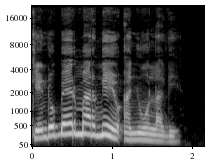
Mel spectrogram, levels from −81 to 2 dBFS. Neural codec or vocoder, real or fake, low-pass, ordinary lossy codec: none; real; none; none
